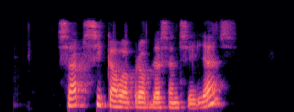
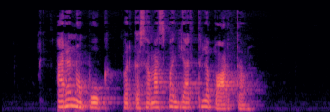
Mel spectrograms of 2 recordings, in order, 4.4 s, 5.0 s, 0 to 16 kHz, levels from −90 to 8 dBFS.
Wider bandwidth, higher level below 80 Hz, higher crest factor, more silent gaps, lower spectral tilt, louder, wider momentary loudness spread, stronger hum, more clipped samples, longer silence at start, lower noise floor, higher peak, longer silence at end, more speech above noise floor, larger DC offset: second, 8.4 kHz vs 11.5 kHz; about the same, -60 dBFS vs -56 dBFS; about the same, 16 dB vs 20 dB; neither; about the same, -5 dB/octave vs -5.5 dB/octave; first, -16 LUFS vs -23 LUFS; second, 8 LU vs 12 LU; neither; neither; about the same, 0.9 s vs 0.85 s; first, -86 dBFS vs -71 dBFS; first, -2 dBFS vs -6 dBFS; second, 0.95 s vs 1.1 s; first, 71 dB vs 48 dB; neither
